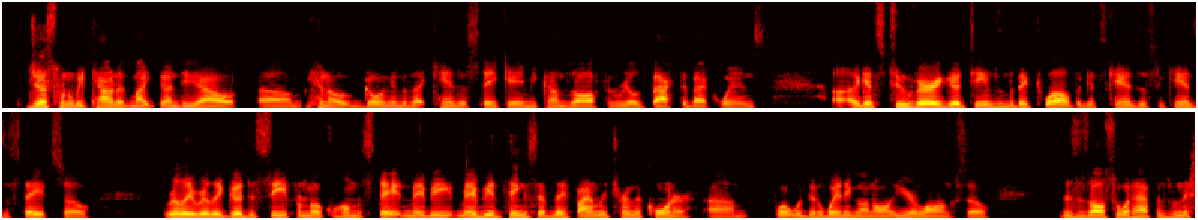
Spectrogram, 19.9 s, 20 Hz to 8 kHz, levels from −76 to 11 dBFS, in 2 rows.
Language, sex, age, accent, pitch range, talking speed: English, male, 20-39, American, 115-140 Hz, 230 wpm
